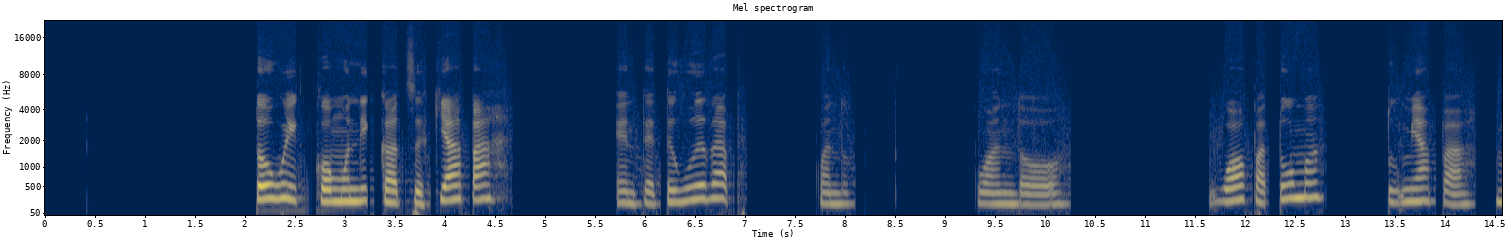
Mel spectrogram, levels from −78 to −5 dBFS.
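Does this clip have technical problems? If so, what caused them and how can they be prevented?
Yes. Throughout the speech there is grainy distortion that tracks the signal: quiet tails go gritty before collapsing to silence. This is likely low bit depth without dither, roughly 7 bits with plain rounding, so the error is correlated with the signal and sits only about 30 dB below it. A zoomed waveform shows visible stair-steps, and a spectrogram shows a broadband haze that appears and vanishes with the speech. To prevent it, keep at least 16-bit resolution and apply dither whenever reducing bit depth.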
